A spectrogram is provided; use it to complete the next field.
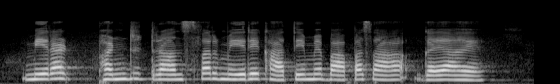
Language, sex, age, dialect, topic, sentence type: Hindi, male, 18-24, Kanauji Braj Bhasha, banking, statement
